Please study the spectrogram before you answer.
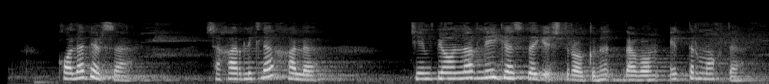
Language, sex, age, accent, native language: Uzbek, female, 19-29, Qashqadaryo, Uzbek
